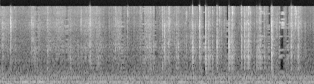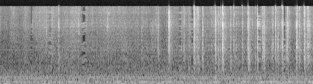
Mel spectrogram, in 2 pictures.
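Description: Long nails on both hands scratch and tap the flip sequins of a blue reversible sequin fabric bag, making dense, bright, crackling rasps and quick clicks. The scratching runs steadily throughout over a constant low hum.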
